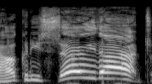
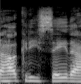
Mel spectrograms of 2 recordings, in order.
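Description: First: Much higher, slow, hammed-up pearl-clutching "How could he say that?"; mock outrage, much higher. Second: Lightly voiced pearl-clutching, close to own voice; a hint of the outraged crowd; mild mock outrage. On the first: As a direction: stretch out "How could he say that?" way up high like a scandalised critic. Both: Mocking outraged people.

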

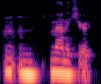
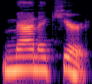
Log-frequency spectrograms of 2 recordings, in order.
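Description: First: Said in the usual way. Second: "manicured" drawn out slowly and firmly; stressed manicured. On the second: Shown as a demonstration. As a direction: lean on "manicured" slowly, falling at the end. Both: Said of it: "Let me be very specific".

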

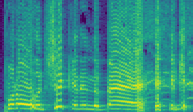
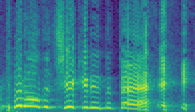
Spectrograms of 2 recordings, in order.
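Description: First: Laughing through a mock robber's order; half-laughing gruff demand; giggling imitation of the gunman. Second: Crying with laughter through the robber's line; wheezing laugh while quoting; barely gets the words out laughing. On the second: Retold or imitated. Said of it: "he said".

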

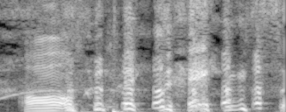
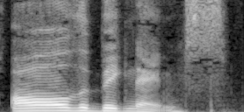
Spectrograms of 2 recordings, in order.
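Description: First: Louder, laughing through the words. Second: Said in the usual way. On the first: Real, not acted. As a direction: crack up halfway through.

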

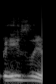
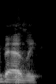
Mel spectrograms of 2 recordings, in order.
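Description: First: First "Bazley" said as BAYZ-lee; long A as in days in "Bazley"; long A pronunciation. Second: Second "Bazley" said as BAZ-lee; short A as in jazz in "Bazley"; short A pronunciation. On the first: Host asking co-host which name is right, "Bazley" as BAYZ-lee. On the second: Host offering co-host the alternative, "Bazley" as BAZ-lee. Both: Real, not acted. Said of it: "is it Bazley or Bazley".

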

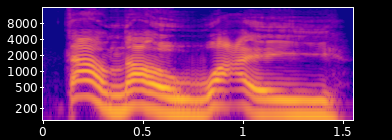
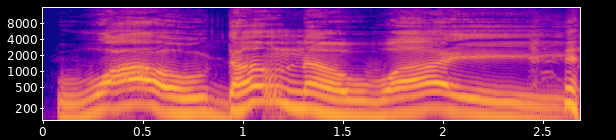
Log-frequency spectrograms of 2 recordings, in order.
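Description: First: Very slow Walken don't know why; Walken puzzled. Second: Very slow laughing Walken; Walken copy. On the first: Retold or imitated. Comic teaching Walken's baffled line, very slow. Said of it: "Walken bit continued". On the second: Shown as a demonstration. Host copying Walken's line, very slow and laughing. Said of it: "copying Walken".

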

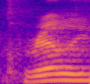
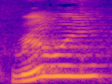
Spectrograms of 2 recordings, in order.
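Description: First: Said in the usual way. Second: High, disbelieving "Really?"; sharp rise of disbelief; incredulous. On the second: Real, not acted.

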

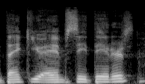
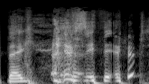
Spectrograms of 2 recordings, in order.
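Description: First: Said in the usual way. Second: Laughing. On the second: Acted. Repeats tagline, laughing.

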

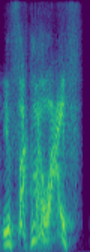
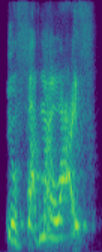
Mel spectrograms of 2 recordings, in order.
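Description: First: Slow, louder accusing shout; hammed-up accusation; mock accusation. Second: High, slow, loud accusing voice; hammed-up jealous husband; mock accusation. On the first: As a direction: bark it like a jealous husband. Punchline repeated. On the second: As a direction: demand it of your own pants. Walken's joke punchline acted.

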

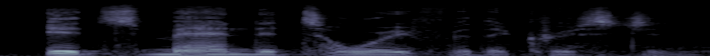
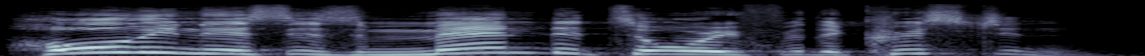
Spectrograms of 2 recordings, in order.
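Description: First: Low, hushed and grave; quiet emphasis. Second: Ringing, emphatic declaration; forceful preaching. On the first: Pastor stating the rule to Christians, quietly. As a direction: drop right down for weight. Same statement said quietly, then loudly. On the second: Pastor repeating the rule to Christians, proclaiming. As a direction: proclaim it out to the room. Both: Real, not acted.

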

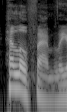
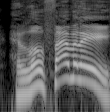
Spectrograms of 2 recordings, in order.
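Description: First: Said in the usual way. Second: High, loud burst of greeting; excited greeting. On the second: Real, not acted. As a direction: greet long-missed listeners at full excitement. Excited return to the podcast.

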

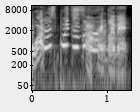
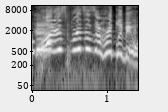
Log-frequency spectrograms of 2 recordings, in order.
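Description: First: Even higher, breathless laughing take; laughing repeat. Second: High, laughing delivery. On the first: Repeating the joke to her friend, squeaky laughing voice. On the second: Joking about her limits to friends, high laughing squeal. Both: Real, not acted.

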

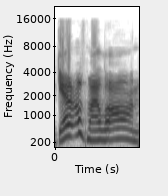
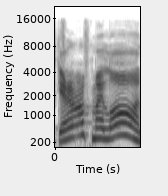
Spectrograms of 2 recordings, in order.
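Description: First: Put-on louder cranky yell at the kids; mock grumpy shout. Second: Put-on a louder grumpy old lady yelling at kids; hammed-up cranky neighbour; mock grumpy shout. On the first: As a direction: play the grumpy ghost shooing kids off. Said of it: "shouting at kids". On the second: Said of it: "is going out and shouting".

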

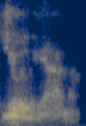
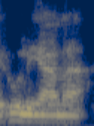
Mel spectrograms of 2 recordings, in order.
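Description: First: Juliana with a hard English J; English pronunciation. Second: Juliana opening on a soft H sound; Spanish pronunciation. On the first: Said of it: "translates in English to just Juliana". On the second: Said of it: "her side of the family". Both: Shown as a demonstration.

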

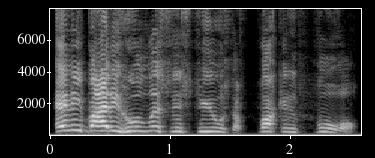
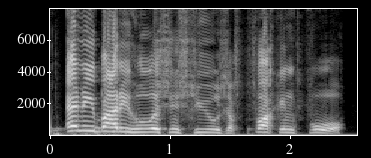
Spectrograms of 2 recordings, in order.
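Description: First: Higher, softer sneer at the listeners; scornful jab said up high; higher sneering take. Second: Firm, even declaration; firm plain restatement. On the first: Ranting vlogger sneers at WHO's followers, higher and softer. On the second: Vlogger hammers the verdict on WHO's listeners, firm and level. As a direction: drive the point home flatly. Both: Shown as a demonstration. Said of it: "repeats line differently".

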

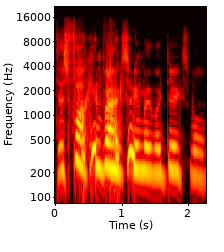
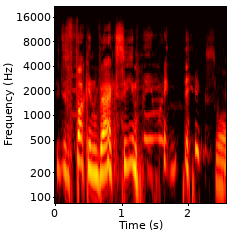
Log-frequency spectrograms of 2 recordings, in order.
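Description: First: Hammed-up old-timer grumble, higher and louder; teasing a friend by voicing him as a grumpy old man; mock old man. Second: Laughing through the joke, higher and a bit louder; cracking up while saying it; giggling out a silly complaint to a friend. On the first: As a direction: play a cranky seventy-eight-year-old complaining. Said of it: "You're like, you're like seventy-eight". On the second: Real, not acted. Laughing at his own joke.

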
